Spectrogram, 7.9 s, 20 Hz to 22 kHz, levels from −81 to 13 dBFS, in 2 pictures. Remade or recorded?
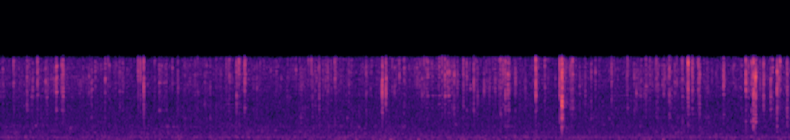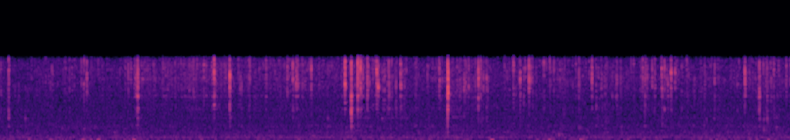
recorded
